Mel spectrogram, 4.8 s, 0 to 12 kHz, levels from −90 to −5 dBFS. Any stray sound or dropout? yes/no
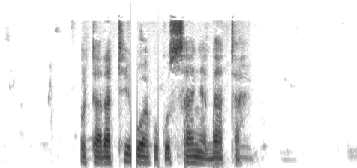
yes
